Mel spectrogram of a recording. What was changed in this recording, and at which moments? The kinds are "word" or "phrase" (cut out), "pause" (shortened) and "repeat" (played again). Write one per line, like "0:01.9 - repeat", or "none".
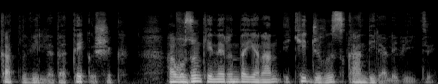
none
